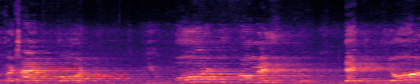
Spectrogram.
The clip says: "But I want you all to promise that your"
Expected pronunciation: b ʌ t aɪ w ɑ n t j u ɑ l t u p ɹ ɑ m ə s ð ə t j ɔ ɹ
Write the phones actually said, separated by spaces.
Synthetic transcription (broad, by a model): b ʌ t aɪ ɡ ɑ t j u ɑ l t u p ɹ ɑ m ə s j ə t j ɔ ɹ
